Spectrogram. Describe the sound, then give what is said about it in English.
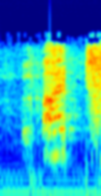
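A single loud sneeze: a short voiced intake swelling into a sharp, hissing burst of breath near the end. “Bless you.”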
